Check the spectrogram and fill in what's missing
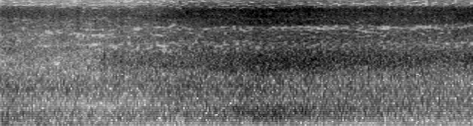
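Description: Sea waves washing onto a fog-covered beach, a steady broadband surf roar that swells slightly midway, with light wind noise on the microphone and no voices.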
